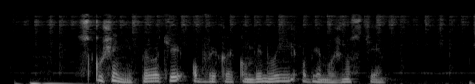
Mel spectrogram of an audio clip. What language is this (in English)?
Czech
